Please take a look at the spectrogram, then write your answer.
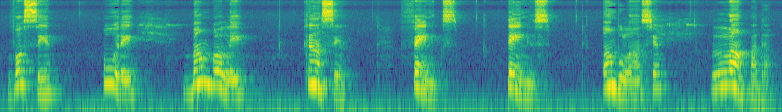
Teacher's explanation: da palavra e aqui temos várias palavras acentuadas com acento circunflexo durante a leitura vocês vão observar que o som dessa sílabas é um som mais fechado · vocês vão observar que o som dessas sílabas é um som mais fechado.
